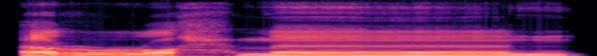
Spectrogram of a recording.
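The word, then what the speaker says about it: الرحمن: Ramadan Ramadan rnya tebal Ar Arrahman arah Rahman ya dibaca tebal berarti Ustaz kalau ada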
